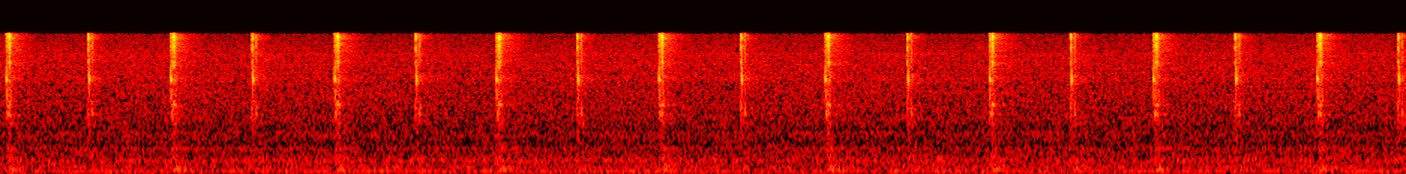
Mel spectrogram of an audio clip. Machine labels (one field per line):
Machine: valve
